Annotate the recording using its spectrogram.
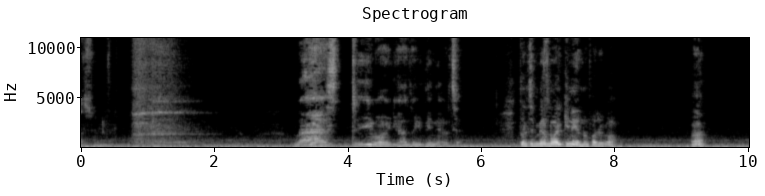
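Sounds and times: person breathing out: 0:00.8 - 0:02.1.

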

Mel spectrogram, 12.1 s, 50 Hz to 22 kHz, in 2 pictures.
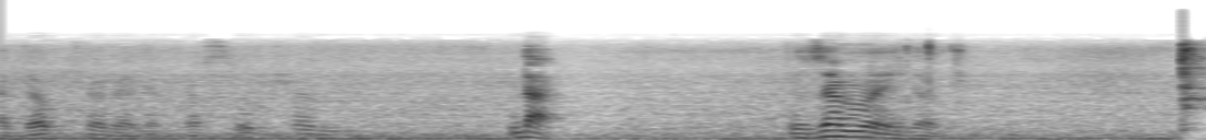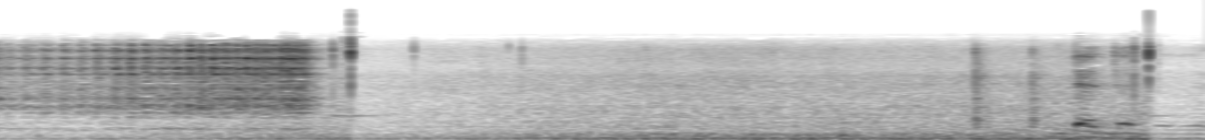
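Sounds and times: coin rattling in plastic tray: 0:06.0 - 0:07.7.

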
